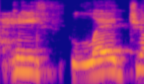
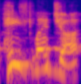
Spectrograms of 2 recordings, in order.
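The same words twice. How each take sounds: First: HEATH LEDGER very slowly, as an unfamiliar name; puzzled note-taking. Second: Said in the usual way. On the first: Retold or imitated. Clueless actor noting a name from his agent, HEATH LEDGER slow and unsure. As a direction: stretch out "Heath Ledger", sounding out each word.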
